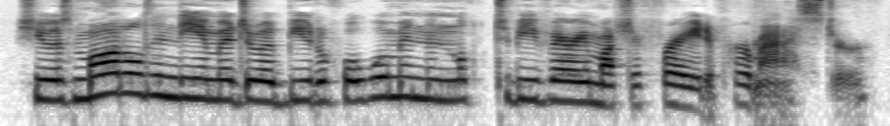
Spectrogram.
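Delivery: ordinary delivery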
